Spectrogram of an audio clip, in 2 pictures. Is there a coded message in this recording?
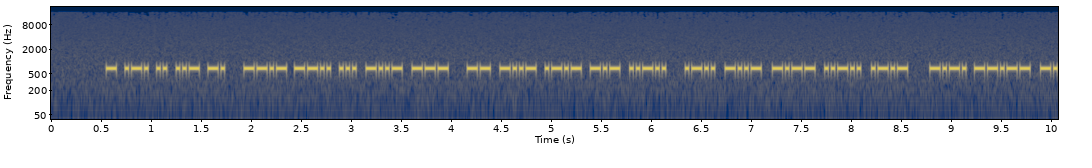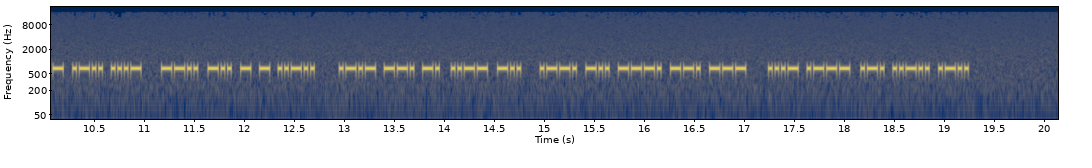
Yes: Morse code (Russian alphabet) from 0.5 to 19.3 s, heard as a keyed tone, hand-sent with a paddle, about 37 wpm, 680 Hz. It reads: ТРИУН ЩЗСЬО МЬЯКЭ ЛЬЫЭЯ ЦЪКЛЖ ЗДТТЭ ЯГНЮД ПДЧГО ЖЙРЭЛ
